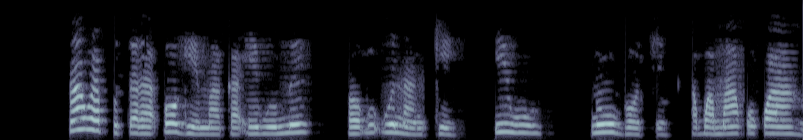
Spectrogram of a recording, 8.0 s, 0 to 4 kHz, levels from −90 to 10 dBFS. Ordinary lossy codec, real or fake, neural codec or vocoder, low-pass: AAC, 16 kbps; real; none; 3.6 kHz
